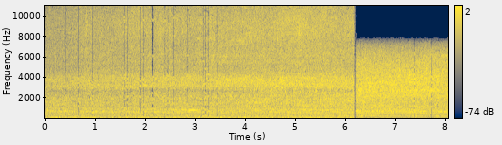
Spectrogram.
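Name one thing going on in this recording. A steam locomotive chuffs as it approaches.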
